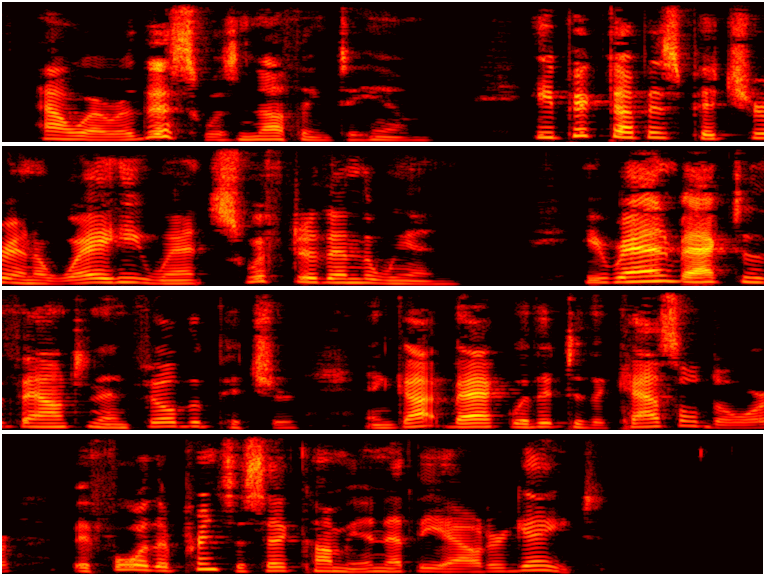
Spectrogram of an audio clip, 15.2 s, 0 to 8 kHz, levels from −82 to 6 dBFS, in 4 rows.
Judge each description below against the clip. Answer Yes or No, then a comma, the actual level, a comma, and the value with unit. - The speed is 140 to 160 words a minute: No, average, 190 wpm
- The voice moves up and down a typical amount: No, wide, 5.8 semitones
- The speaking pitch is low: No, high, 200 Hz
